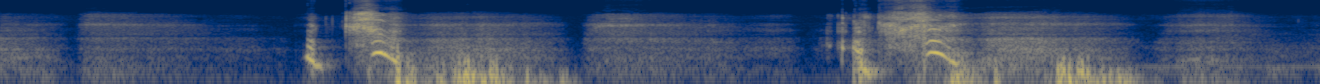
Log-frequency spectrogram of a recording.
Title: Girl sneezing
